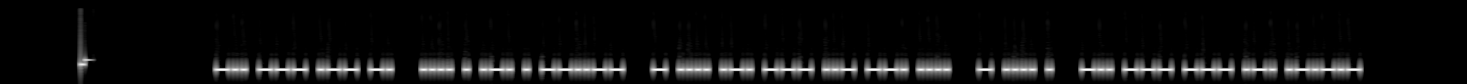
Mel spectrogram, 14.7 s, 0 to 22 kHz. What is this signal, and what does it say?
Morse code, heard as a keyed tone, about 28 wpm, 700 Hz. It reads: DOWN HERE, THROUGH THE DOOR.
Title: Sentences from Top 1000 Words - Review Part 1 - 28wpm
